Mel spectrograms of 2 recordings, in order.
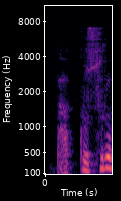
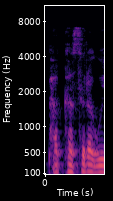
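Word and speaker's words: Bacchus: 디오니소스상인데 이 그리스의 디오니소스가 로마로 넘어가면 이름이 바쿠스로 바뀝니다. 그래서 왜 우리 그 드링크제 바카스라고 있죠. 이것이 영어식 발음이고 로마어로는 바쿠스입니다.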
